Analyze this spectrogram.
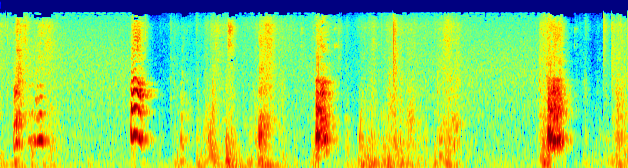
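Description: Working-type cocker spaniel barking while at play, with three loud, short barks about two to three seconds apart and quieter noises between.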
